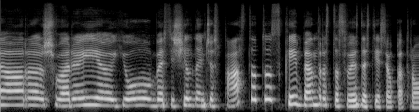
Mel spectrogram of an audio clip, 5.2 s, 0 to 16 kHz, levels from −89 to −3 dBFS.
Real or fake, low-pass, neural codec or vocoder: fake; 14.4 kHz; autoencoder, 48 kHz, 128 numbers a frame, DAC-VAE, trained on Japanese speech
